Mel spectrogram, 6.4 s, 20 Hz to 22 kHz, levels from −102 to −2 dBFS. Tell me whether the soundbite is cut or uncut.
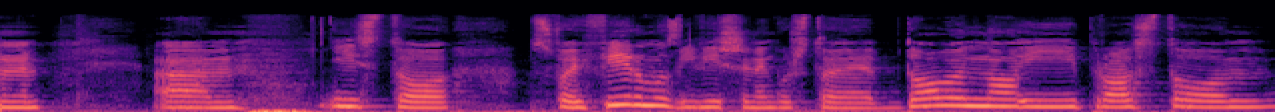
cut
